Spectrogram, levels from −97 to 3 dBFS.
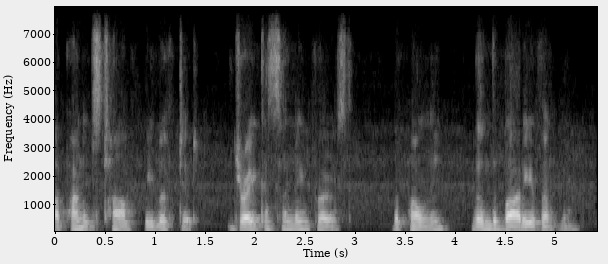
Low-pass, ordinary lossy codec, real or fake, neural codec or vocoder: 7.2 kHz; Opus, 24 kbps; fake; codec, 24 kHz, 6 kbps, HILCodec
